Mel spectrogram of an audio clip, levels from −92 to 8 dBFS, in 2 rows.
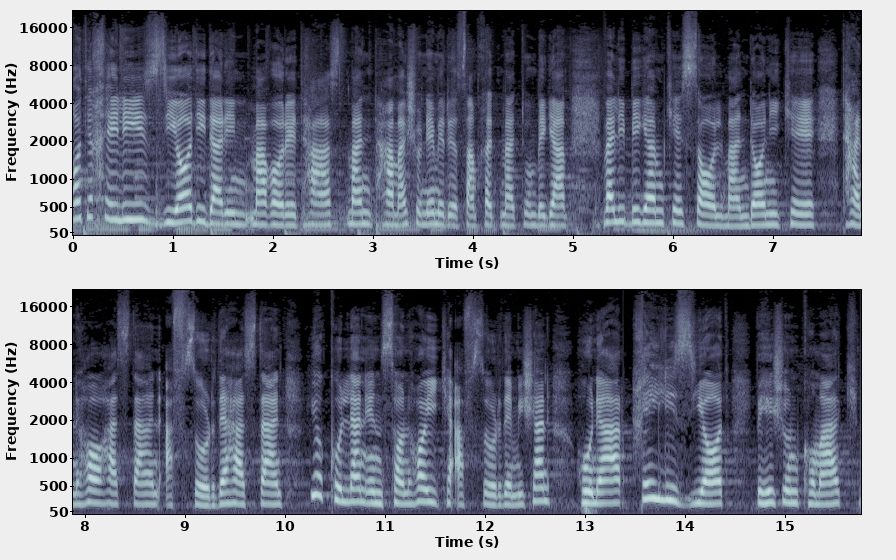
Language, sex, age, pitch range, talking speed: Persian, female, 40-59, 185-225 Hz, 120 wpm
